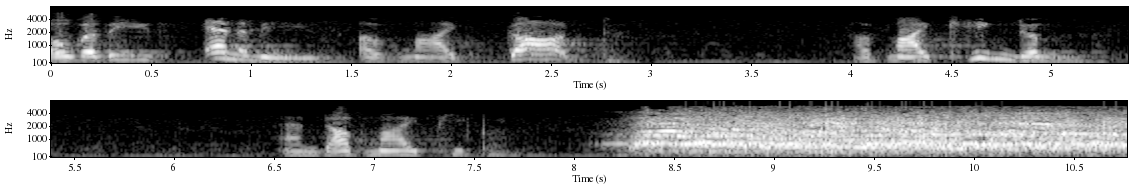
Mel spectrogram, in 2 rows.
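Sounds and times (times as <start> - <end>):
speech: 0.0 - 3.0, 4.0 - 5.3, 6.5 - 10.2
crowd cheering after a speech: 8.1 - 10.7.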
